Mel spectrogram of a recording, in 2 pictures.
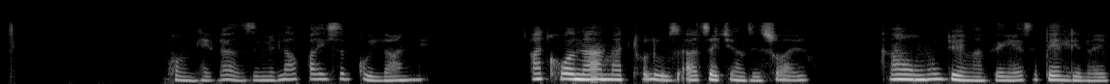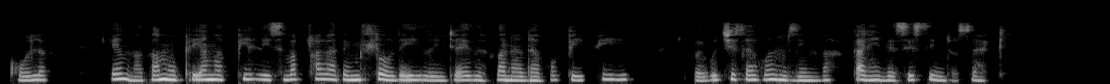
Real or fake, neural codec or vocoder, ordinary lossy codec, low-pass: fake; codec, 16 kHz in and 24 kHz out, 0.8 kbps, FocalCodec, streaming, 65536 codes; MP3, 32 kbps; 7.2 kHz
